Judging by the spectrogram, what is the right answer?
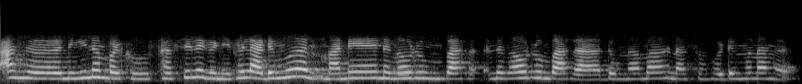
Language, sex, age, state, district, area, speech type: Bodo, female, 18-30, Assam, Chirang, urban, conversation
